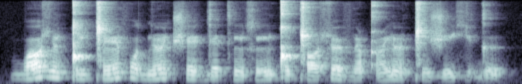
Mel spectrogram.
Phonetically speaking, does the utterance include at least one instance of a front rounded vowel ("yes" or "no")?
yes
